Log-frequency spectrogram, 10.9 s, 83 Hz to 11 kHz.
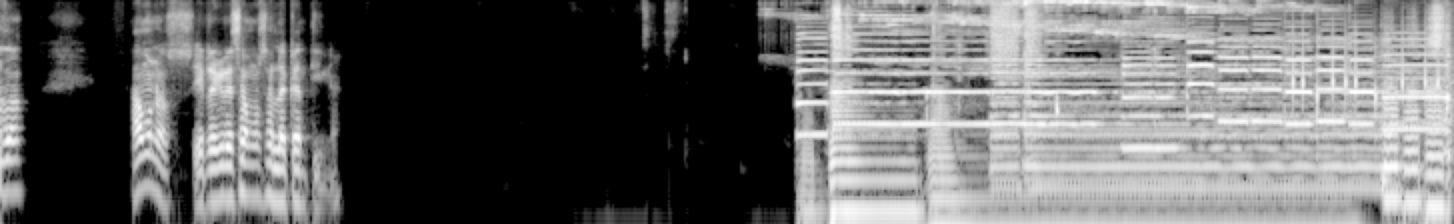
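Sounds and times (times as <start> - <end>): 
speech: 0.0 - 0.2, 1.0 - 2.7
song with rich sustained tones and bright chiming accents: 5.7 - 10.7.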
